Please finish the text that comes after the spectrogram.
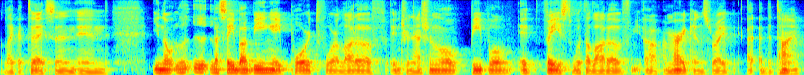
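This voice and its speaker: Casting: young male student interviewer, lowish voice, casual, halting questions. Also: a little mellow. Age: young adult. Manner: casual, many filler likes and restarts. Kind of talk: class project interview.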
